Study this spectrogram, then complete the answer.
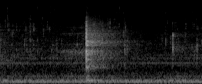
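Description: A spoon scrapes in a bowl.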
